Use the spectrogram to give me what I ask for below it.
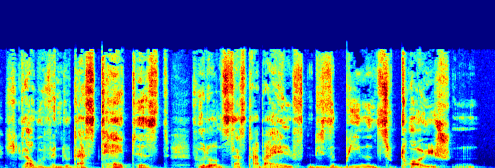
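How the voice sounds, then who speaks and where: A man voicing a naive, thoughtful, honey-loving male bear in an audiobook, musing slowly and earnestly. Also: fairly low pitch, very animated, a bit bright, pitched above the performer's own voice, full character voice. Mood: scheming. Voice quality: gravelly, husky. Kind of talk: audiobook character reading.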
